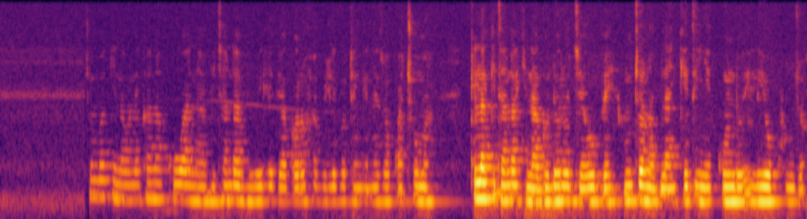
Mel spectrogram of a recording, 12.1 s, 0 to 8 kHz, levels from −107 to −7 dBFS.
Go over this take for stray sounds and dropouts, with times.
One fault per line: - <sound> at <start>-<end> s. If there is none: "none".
none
